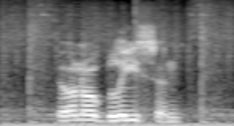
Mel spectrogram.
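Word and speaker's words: Domhnall Gleeson: who played general Hux in the force awakens don't know Gleason that is correct and that was even spoke right pronunciation Brian David's would proud of ya number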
